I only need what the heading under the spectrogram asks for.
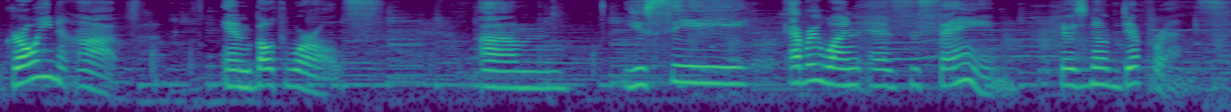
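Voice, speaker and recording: An older woman in her seventies talks slowly and reflectively, taking her time over each thought. Music plays quietly behind her interview. Her tone stays calm and steady. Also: medium pitch. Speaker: longtime member of a women's association. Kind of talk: interview testimonial.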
